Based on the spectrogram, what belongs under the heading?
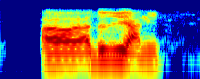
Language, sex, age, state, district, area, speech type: Manipuri, male, 18-30, Manipur, Kangpokpi, urban, conversation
